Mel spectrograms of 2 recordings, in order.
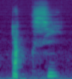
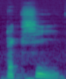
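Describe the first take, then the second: First: Higher "Taksi" with A; standard pronunciation. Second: "taksi" with E, "teksi"; nonstandard pronunciation. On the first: Teacher models standard word, high "Taksi". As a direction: clear tak-si for "Taksi". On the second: Teacher shows wrong form, "taksi" as teksi. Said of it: "Bukan taksi". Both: Shown as a demonstration.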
